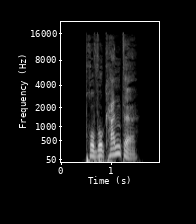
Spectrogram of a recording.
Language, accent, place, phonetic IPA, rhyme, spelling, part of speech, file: German, Germany, Berlin, [pʁovoˈkantə], -antə, provokante, adjective, De-provokante.ogg
- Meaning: inflection of provokant: 1. strong/mixed nominative/accusative feminine singular 2. strong nominative/accusative plural 3. weak nominative all-gender singular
